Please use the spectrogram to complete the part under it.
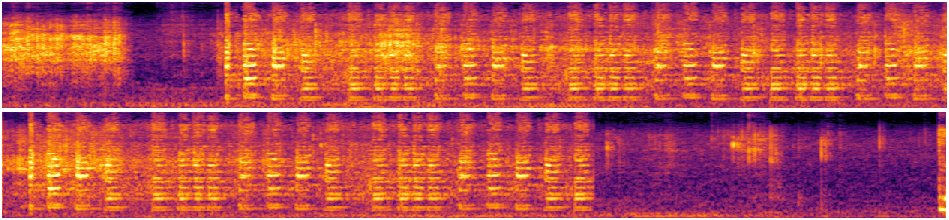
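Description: Cartoon vehicles honk over and over in a traffic jam, a dense run of bright, overlapping toots lasting about nine seconds before fading to quieter background sound.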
